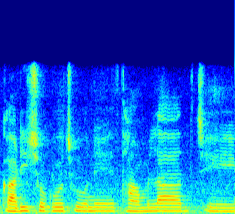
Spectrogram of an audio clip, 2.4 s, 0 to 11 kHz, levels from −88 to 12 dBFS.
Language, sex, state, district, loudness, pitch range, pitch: Gujarati, female, Maharashtra, Mumbai Suburban, -20 LUFS, 175-190 Hz, 185 Hz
